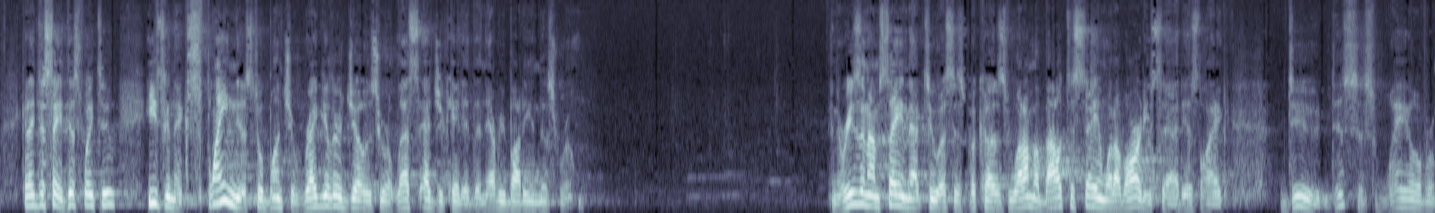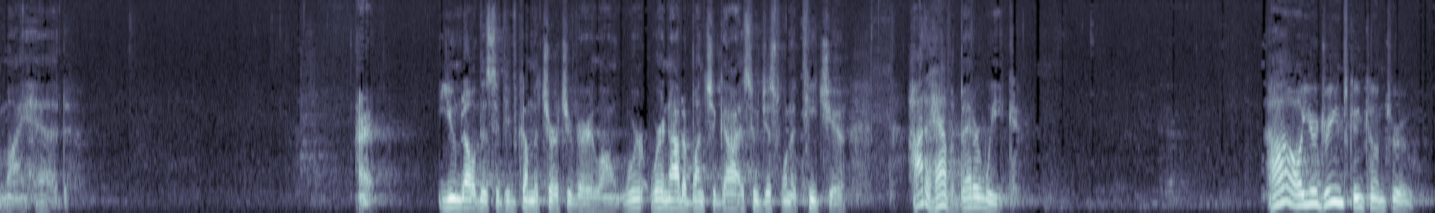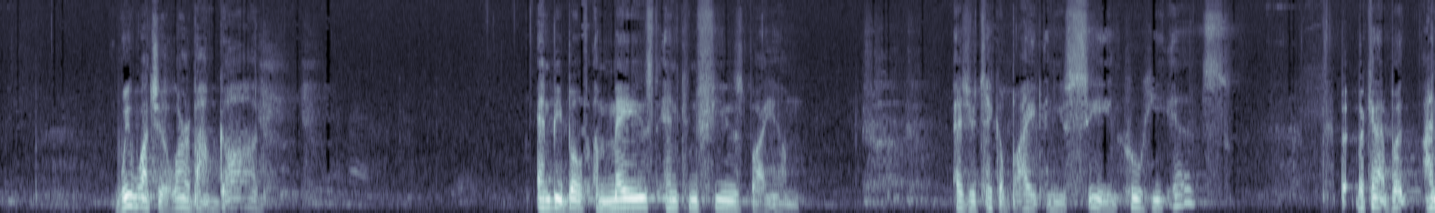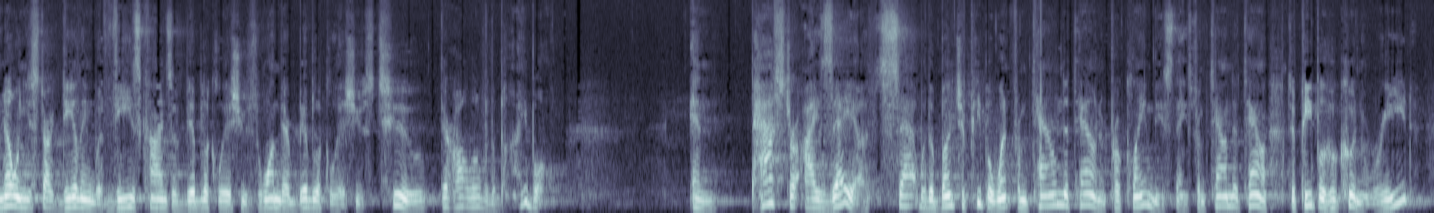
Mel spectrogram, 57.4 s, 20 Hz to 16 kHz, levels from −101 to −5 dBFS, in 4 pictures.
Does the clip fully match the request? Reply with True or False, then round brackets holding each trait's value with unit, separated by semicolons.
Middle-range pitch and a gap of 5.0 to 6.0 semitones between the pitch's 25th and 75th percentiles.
True (145 Hz; 5.5 semitones)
